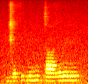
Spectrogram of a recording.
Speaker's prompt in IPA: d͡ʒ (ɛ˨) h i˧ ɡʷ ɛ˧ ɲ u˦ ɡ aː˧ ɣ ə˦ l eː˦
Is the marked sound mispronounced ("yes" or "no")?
no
